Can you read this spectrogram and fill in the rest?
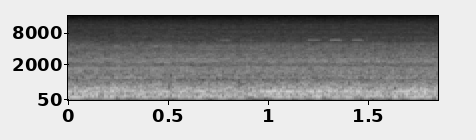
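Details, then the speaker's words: Chinese 5-7kW 12V diesel air and water heater at maximum power (five power levels, no temperature setting), water at 70 degrees: steady even roar with faint constant hum, no knocks or surging; producing hot air and hot water, works. "it absolutely works. We got hot air, hot water, and this isn't the most horrendous controller in the world I've ever used."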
